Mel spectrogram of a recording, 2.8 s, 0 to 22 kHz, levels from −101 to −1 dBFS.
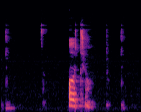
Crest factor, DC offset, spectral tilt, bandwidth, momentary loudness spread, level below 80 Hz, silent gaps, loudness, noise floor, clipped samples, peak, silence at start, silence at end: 26 dB; under 0.1%; -2.5 dB/octave; 9.6 kHz; 25 LU; -86 dBFS; none; -33 LUFS; -85 dBFS; under 0.1%; -12 dBFS; 0.1 s; 0.4 s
